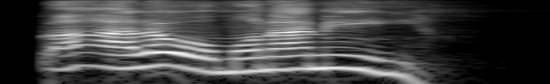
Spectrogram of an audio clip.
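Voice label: French male, voice; Pirates Of The Caribbean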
